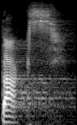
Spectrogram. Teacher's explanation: São dois sons que estão saindo. Táxi, que é o som K e o som S, KS. Então, percebe que esta letra X, nesta palavra, vai representar dois sons.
